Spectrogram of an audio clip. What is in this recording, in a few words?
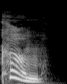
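"come down", British English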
